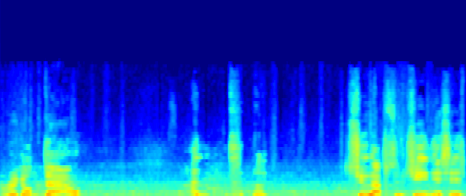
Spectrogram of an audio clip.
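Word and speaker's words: Rigondeaux: rig on though or as he's correctly pronounced with the spanish accent rig on dao and look two absolute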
